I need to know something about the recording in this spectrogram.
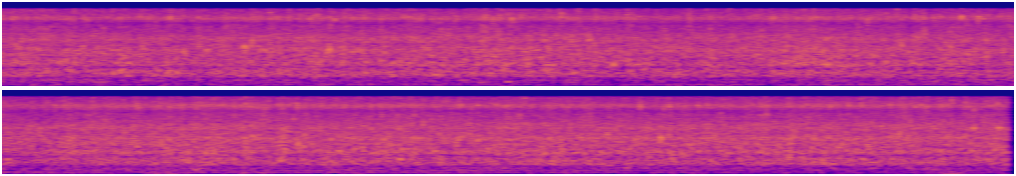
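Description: Shallow river rapids: water rushing and splashing over rocks in a steady, unbroken wash.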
